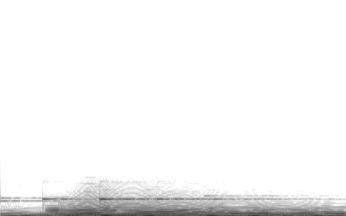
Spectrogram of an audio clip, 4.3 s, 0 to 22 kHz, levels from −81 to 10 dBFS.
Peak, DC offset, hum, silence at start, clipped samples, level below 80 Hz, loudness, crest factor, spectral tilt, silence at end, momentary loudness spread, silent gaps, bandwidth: -4 dBFS; under 0.1%; none; 0 s; under 0.1%; -22 dBFS; -20 LUFS; 14 dB; -11 dB/octave; 0 s; 8 LU; none; 2.5 kHz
